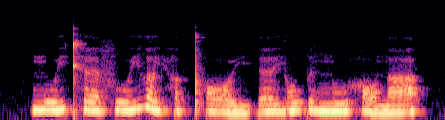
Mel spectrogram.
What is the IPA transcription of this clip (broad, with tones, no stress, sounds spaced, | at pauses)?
m uː˨˥ j kʰ ɛː˨ f uː˨˥ j l ɐ˨ j h ɐ˨ k̚ pʰ ɔː˨˩ j | ɛː˨ j o˧ w p ɪ˨ ŋ n̪ uː˨˥ h ɔː˨˩ n̪ aː˨˥ k̚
